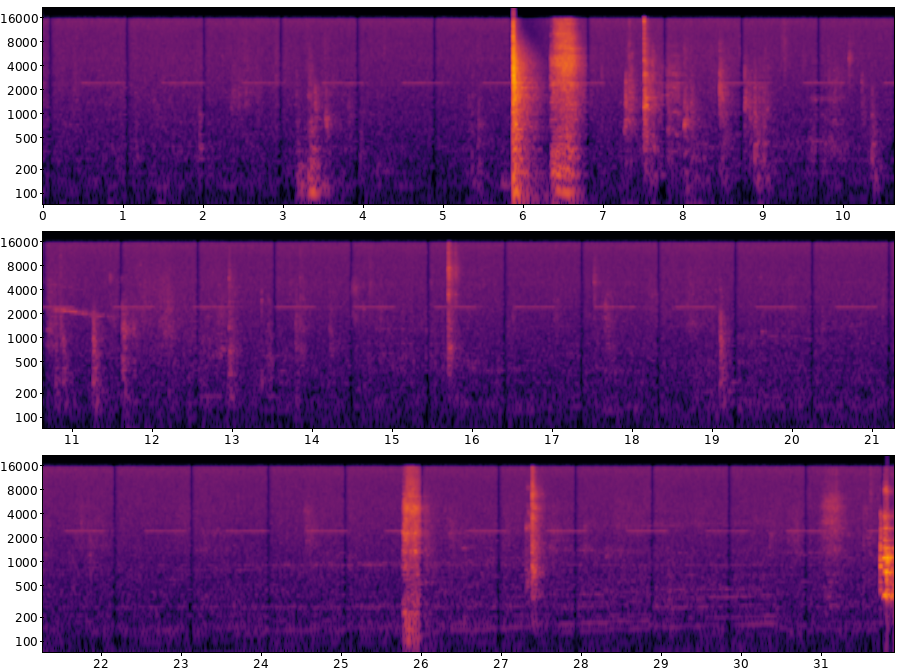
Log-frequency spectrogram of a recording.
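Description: Scattered knocks and thuds of objects being handled and set down: two loud thuds about six seconds in, a run of light clicks and taps after them, and two more thuds near the end.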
